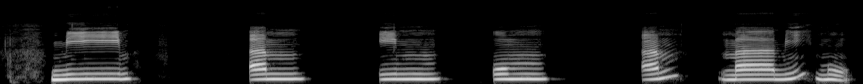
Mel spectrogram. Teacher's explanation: आवाज होठों के बाहर वाले हिस्से में बनना शुरू होती है जो मीम का मखर है ठीक है और नाक से निकलकर बाहर जाती है · मीम की आवाज़ अपने मखरिज पर बनती है और हल्के फितरी गुन्ने के साथ खैशूम से निकलकर मुकम्मल होती है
